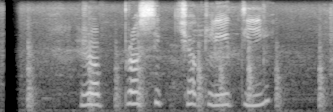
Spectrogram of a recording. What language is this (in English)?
Nepali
